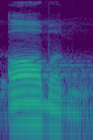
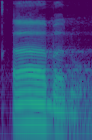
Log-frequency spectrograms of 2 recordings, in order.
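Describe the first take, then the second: First: The long vowel after the hamza sounds heavy. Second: The long vowel after the hamza sounds light. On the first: The speaker calls it wrong. "instead of" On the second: The speaker calls it right. "it should be pronounced amanu, a instead of ah"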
